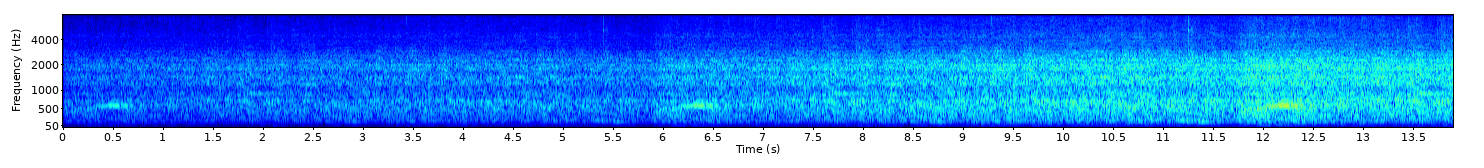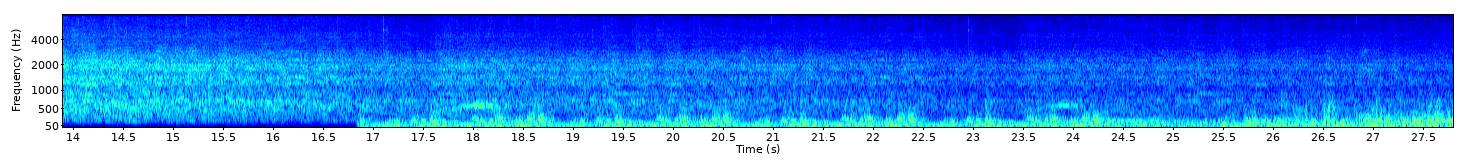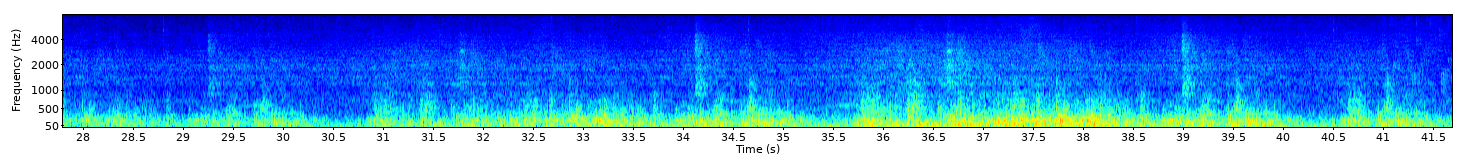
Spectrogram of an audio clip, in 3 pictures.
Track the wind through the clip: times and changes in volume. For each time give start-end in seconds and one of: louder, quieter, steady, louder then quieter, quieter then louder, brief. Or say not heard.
16.8-41.6 louder.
